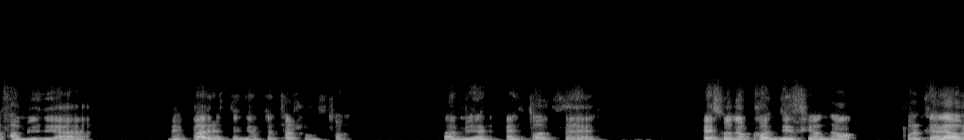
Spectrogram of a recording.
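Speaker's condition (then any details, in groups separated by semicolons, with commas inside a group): Cerebral palsy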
